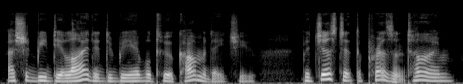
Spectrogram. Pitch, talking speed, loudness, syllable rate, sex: 165 Hz, 205 wpm, -18 LUFS, 6.3 syllables/s, female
